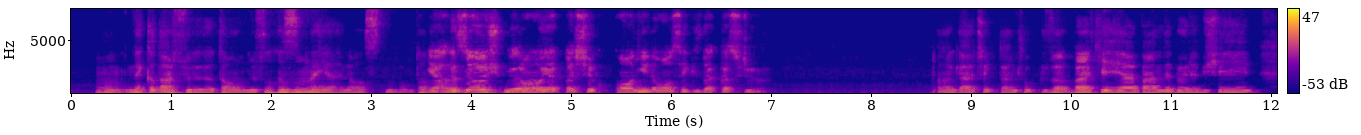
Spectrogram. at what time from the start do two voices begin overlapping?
none

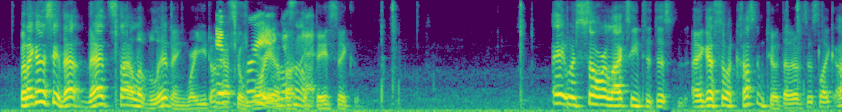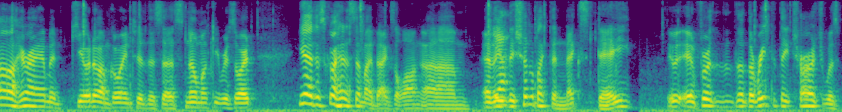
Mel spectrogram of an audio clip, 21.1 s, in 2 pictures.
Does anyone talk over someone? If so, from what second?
2.7 s

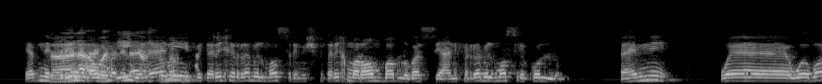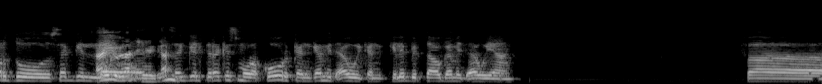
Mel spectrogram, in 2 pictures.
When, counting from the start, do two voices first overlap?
0.5 s

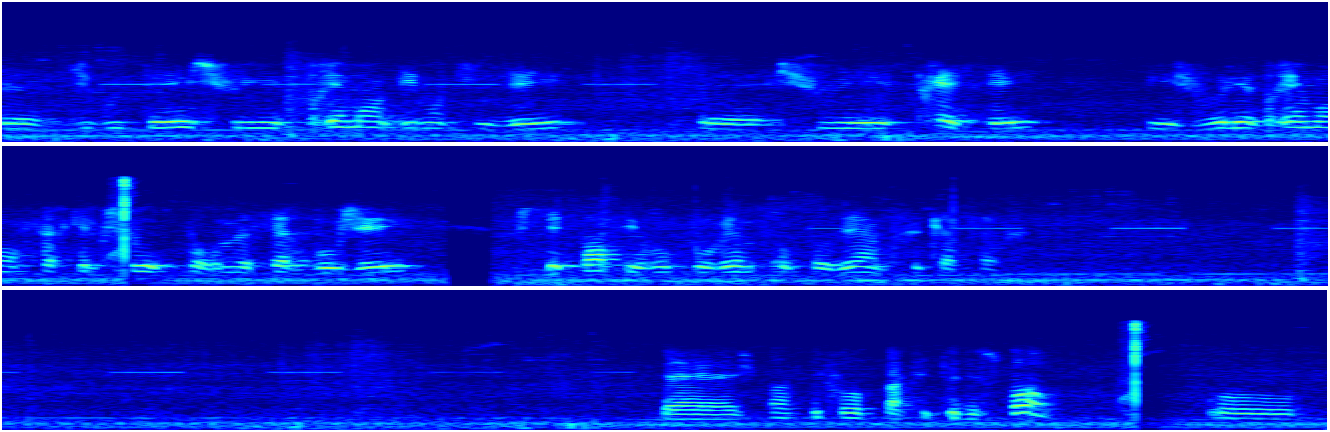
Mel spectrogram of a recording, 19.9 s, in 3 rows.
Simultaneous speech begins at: none

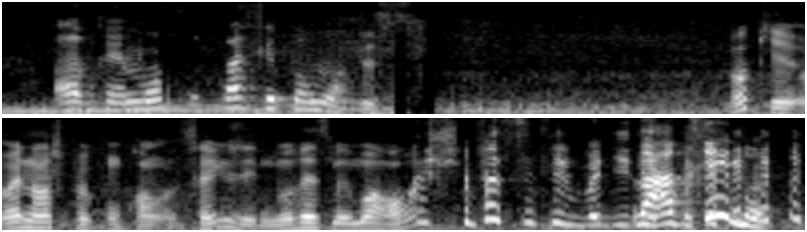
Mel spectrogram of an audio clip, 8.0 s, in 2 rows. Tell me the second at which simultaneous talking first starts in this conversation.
none

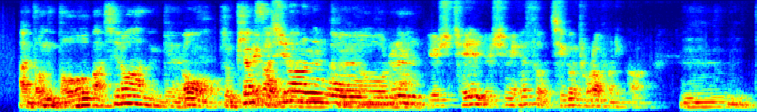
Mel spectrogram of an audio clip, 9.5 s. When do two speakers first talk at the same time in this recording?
3.1 s

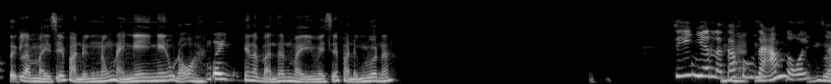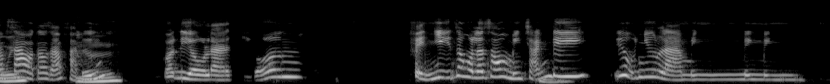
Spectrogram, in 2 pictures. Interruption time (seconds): 7.2 s

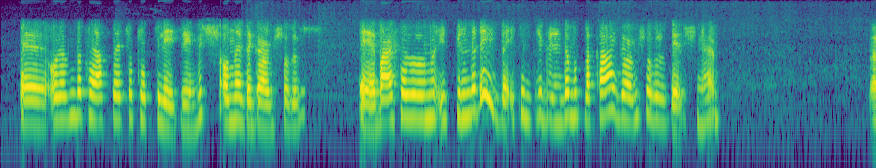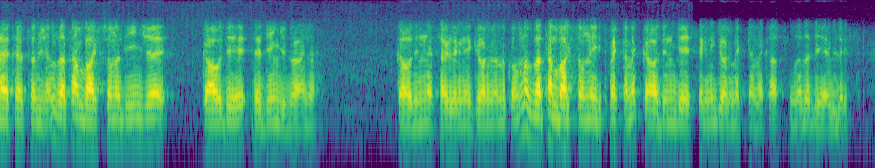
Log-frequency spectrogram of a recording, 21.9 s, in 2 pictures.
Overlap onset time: none

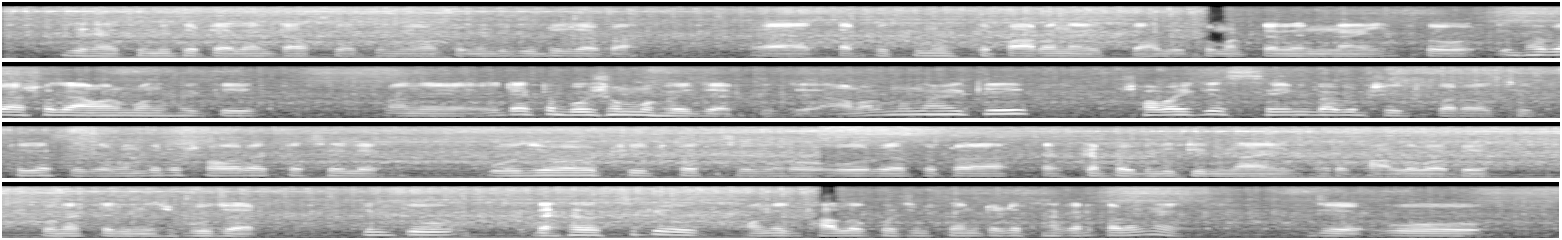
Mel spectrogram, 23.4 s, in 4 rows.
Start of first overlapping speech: none

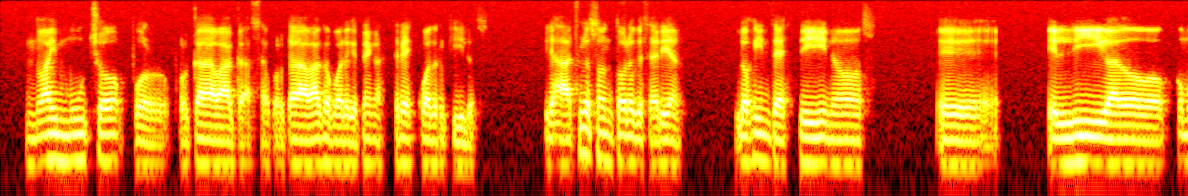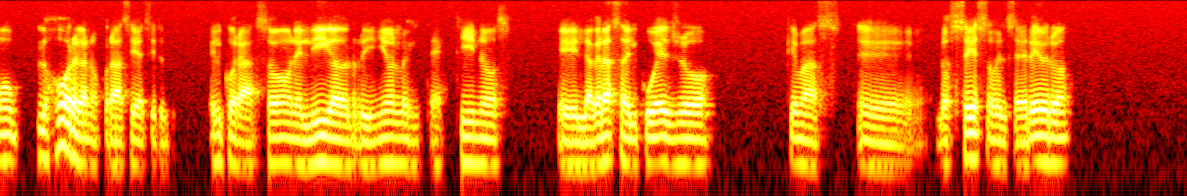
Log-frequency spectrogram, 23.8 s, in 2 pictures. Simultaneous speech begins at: none

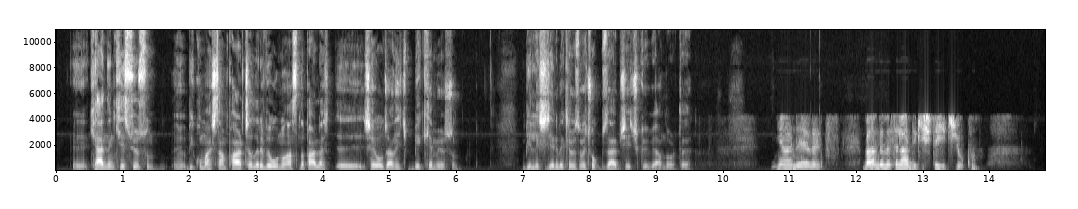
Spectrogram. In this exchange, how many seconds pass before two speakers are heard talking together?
none

